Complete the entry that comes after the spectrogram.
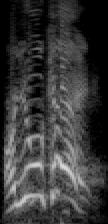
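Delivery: loud, high call from afar; yelling out. Acted. Young son yells out to a stranger digging, calling loudly. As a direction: holler it out with concern. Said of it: "yells out".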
